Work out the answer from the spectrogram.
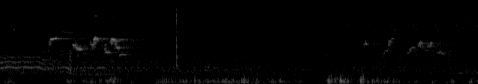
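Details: Red-whiskered bulbul recorded during trapping with a caged decoy bird, singing in a fighting contest; short bright whistled phrases rising and falling in two bursts, with steady background hiss and low rustling.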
